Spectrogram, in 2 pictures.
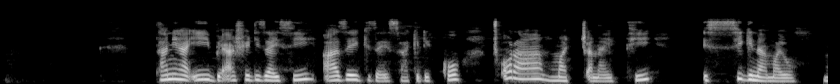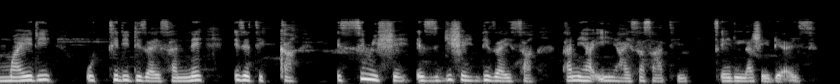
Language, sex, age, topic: Gamo, female, 25-35, government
